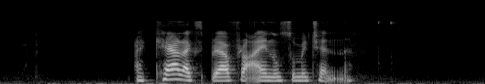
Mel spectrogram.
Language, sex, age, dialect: Faroese, female, 15-35, Vágar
